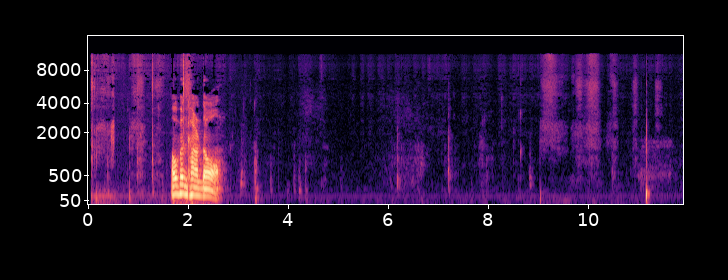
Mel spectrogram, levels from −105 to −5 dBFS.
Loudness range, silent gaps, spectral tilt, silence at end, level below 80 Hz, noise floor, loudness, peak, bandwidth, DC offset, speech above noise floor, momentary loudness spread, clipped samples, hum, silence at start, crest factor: 25 LU; none; -7 dB/octave; 9.25 s; -54 dBFS; -74 dBFS; -13 LUFS; 0 dBFS; 11.5 kHz; under 0.1%; 63 dB; 30 LU; under 0.1%; none; 0.05 s; 22 dB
